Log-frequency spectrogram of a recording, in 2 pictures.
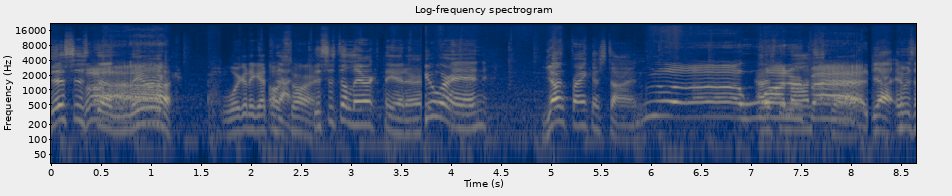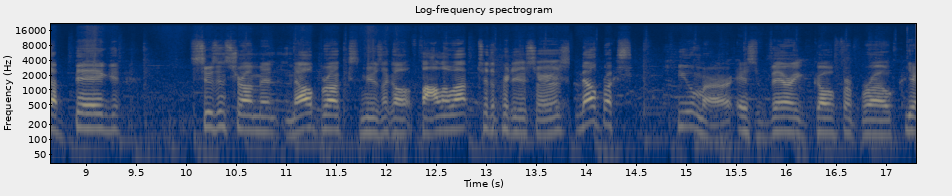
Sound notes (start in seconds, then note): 0.4 Shuler growling; 5.9 Shuler bellowing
